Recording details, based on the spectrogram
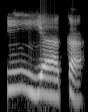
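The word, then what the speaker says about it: إِيَّاكَ: kalimat yg ak nah setiap kali huruf bertasydid harus dikasih nabroh iyyaka kecuali huruf mim dan Nun karena ini kedua huruf ini adalah huruf punah maka cara pengucapannya harus ditekan pada kalimat iaga tapi jangan sampai terputus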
